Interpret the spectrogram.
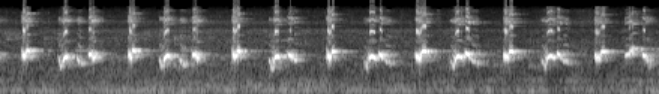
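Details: Yellow-vented Bulbul, known locally as trucukan, singing a long 'ropel' sequence for tutoring cage birds. Lively string of crisp, twisting chirps, some paired, about three or four per second, clear over quiet background.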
